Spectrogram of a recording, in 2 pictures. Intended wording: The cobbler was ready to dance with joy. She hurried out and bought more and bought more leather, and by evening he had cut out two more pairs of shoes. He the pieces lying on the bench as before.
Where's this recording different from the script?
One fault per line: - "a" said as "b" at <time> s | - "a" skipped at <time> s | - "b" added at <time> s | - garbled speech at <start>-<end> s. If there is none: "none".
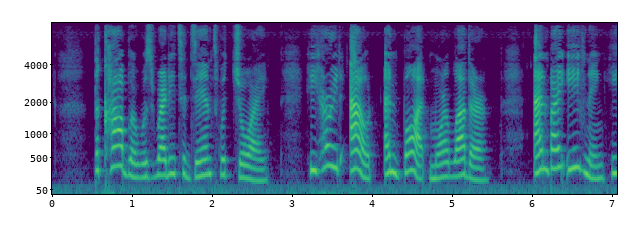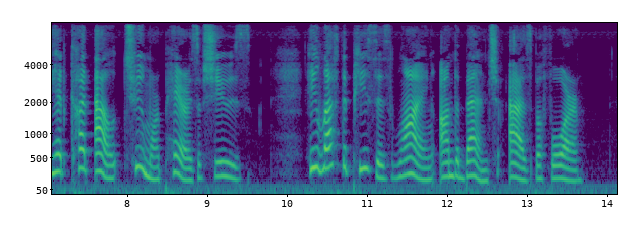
- "She" said as "He" at 3.1 s
- "and bought more" skipped at 5.0 s
- "left" added at 10.4 s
